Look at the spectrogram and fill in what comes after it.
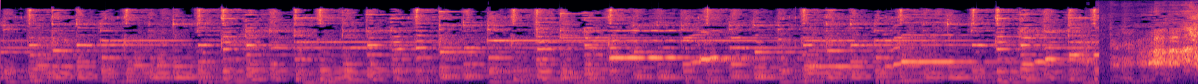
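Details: Jingly bell-laden festive music with chiming melody notes fills the clip, ending in a short burst of noise.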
